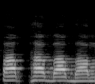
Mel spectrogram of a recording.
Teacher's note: ಓಷ್ಟ್ಯ mainly ನಾವು ತುಟಿಯ ಸಹಾಯದಿಂದ ಅಥವಾ ತುಟಿಗಳ ಸಹಾಯದಿಂದ ಉಚ್ಚರಿಸಲ್ಪಡುವಂತ ಪದಗಳಾಗಿರುತ್ತೆ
